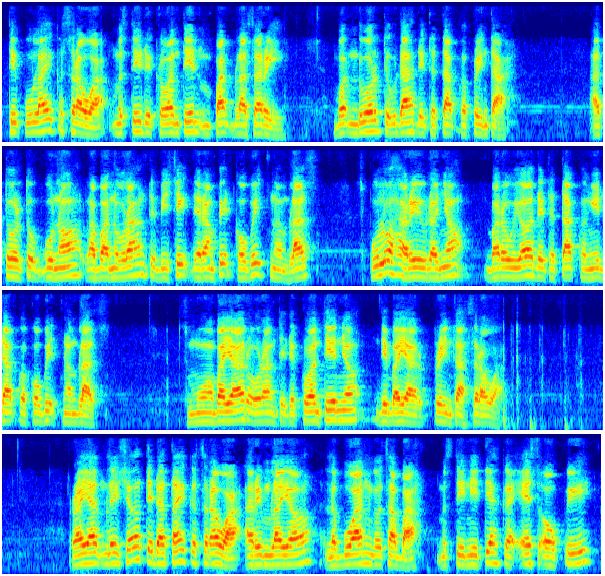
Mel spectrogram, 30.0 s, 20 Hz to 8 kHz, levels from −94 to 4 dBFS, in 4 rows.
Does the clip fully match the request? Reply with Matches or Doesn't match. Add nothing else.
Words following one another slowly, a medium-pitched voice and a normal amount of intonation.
Matches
